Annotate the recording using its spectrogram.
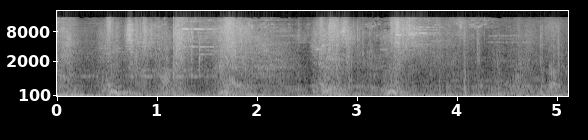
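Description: Game characters clash, with spell effects whooshing and crackling.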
